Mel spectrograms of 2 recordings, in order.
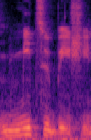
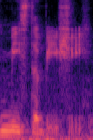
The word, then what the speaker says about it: Mitsubishi: pronounce it the uh the brand name is pronounced Mitsubishi not mistabishi have to get a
